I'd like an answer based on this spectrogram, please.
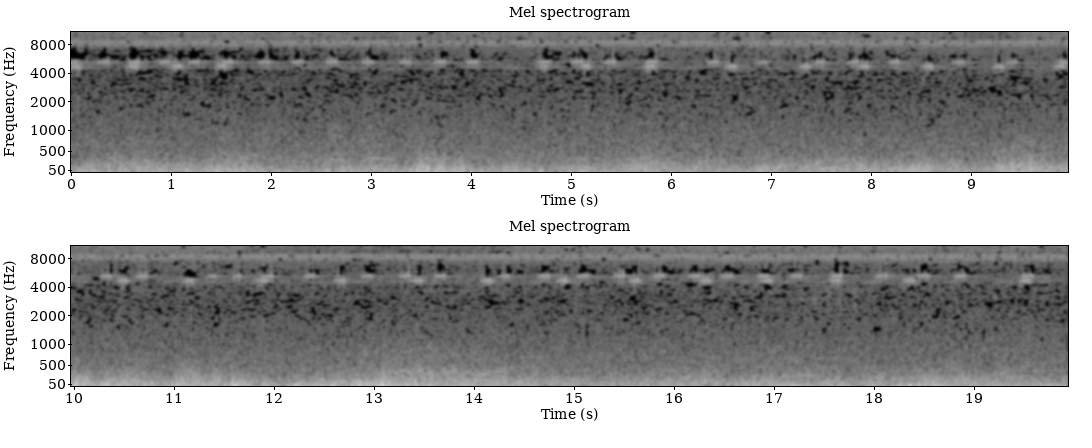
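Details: Crickets calling in a summer wheat field in the countryside, light breeze: high chirps, often in close pairs, repeat steadily for the full stretch above a low, breathy wash of wind.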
